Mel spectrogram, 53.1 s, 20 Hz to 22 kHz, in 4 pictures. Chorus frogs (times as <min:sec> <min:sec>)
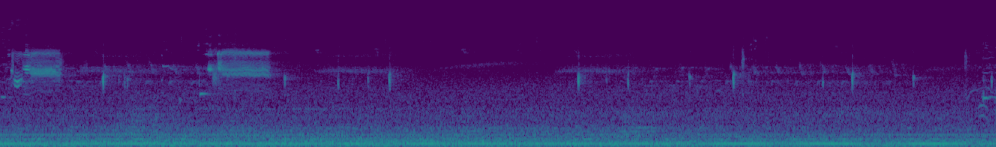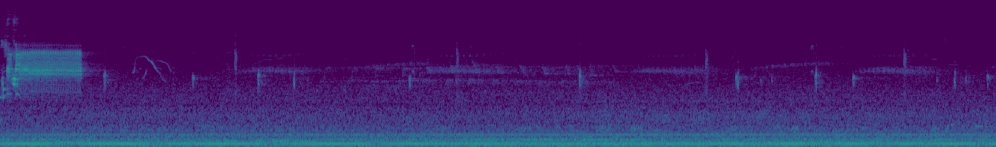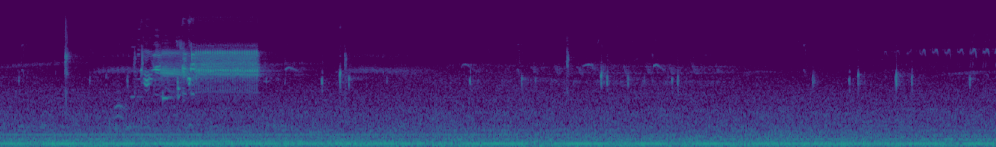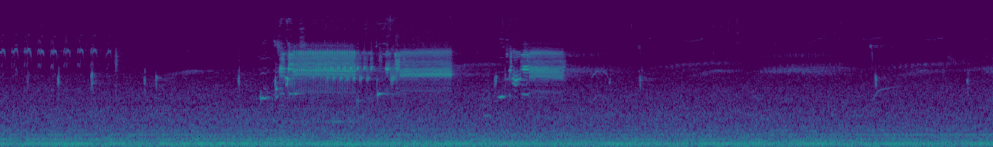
0:43.6 0:46.0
